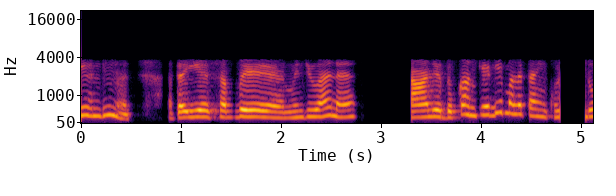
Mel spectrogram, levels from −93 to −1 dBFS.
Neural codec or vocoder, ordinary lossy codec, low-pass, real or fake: autoencoder, 48 kHz, 32 numbers a frame, DAC-VAE, trained on Japanese speech; none; 3.6 kHz; fake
